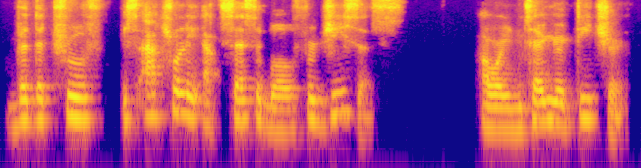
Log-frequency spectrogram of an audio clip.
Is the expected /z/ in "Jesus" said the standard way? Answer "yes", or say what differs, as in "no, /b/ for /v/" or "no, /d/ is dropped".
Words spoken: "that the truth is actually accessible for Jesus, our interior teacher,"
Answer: no, /s/ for /z/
